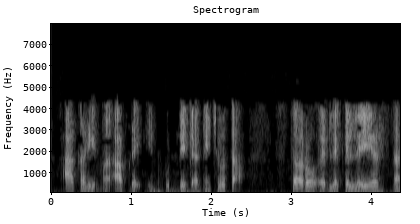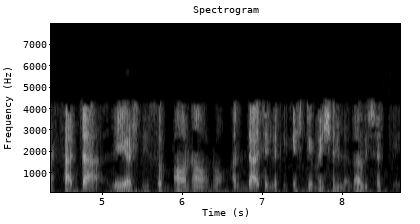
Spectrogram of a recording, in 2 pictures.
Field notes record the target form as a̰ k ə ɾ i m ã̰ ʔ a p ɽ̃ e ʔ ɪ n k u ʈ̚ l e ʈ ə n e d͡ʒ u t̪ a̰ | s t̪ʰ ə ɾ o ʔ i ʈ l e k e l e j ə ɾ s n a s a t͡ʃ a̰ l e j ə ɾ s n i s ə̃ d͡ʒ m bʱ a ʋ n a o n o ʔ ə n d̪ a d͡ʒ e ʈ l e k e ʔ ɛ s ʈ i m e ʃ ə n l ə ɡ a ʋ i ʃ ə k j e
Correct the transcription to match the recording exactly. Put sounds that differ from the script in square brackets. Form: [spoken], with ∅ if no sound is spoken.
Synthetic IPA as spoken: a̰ k ə ɾ i m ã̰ ʔ a p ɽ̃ e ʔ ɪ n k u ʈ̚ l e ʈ ə n e d͡ʒ [o] t̪ a̰ | s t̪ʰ ə ɾ o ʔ [e] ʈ l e k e l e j ə ɾ s n a s a t͡ʃ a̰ l e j ə ɾ s n i s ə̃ [∅] m bʱ a ʋ n a o n o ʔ ə n d̪ a d͡ʒ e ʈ l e k e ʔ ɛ s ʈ i m e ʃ ə n l ə ɡ a ʋ i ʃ ə k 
